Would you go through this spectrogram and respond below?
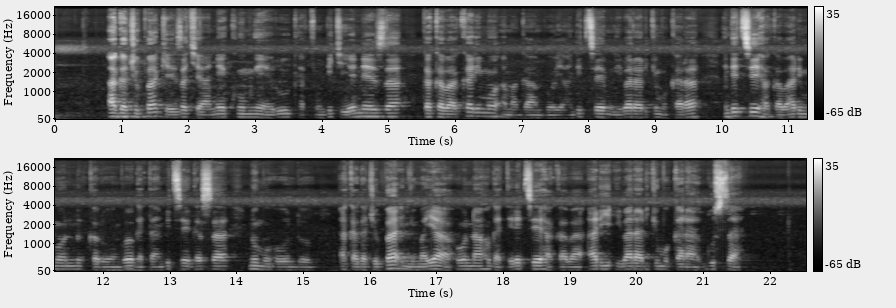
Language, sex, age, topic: Kinyarwanda, male, 18-24, health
